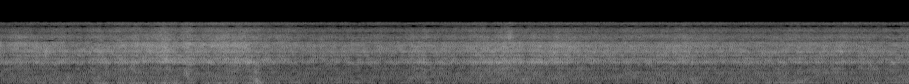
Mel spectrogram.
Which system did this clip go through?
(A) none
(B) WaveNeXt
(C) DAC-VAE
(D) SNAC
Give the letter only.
B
